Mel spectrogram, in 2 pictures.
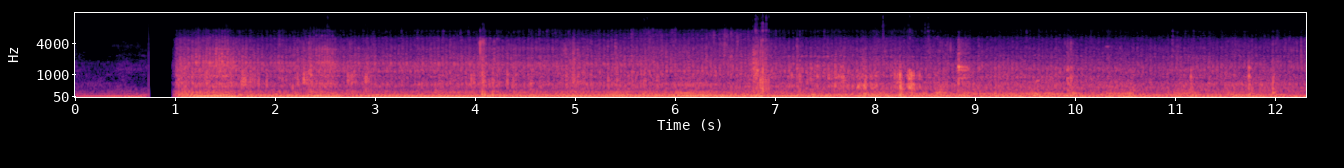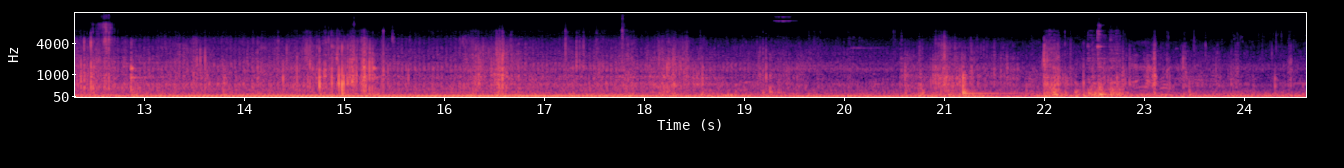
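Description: An engine rumbles low and steady as a vehicle crawls over rough ground.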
